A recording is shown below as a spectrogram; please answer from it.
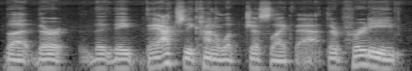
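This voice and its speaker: A man's voice: low-pitched, normal speed. A man reading a picture book aloud, adding casual, enthusiastic explanations and asking the listener questions. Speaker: teacher reading aloud to children.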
